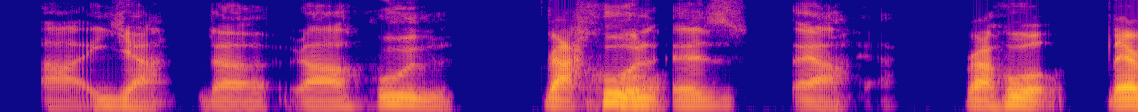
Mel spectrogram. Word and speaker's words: Rahul: uh really happy to have you uh my pronouncing name correct Raul uh yeah the Rahul Rahul is yeah Rahul there we go you're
